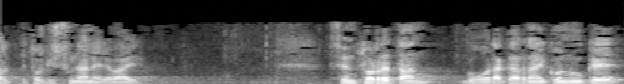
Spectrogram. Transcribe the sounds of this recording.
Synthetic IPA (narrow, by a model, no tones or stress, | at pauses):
et̪o̞ɾkisunane̞ɾe̞β̞aj | se̞nt͡suo̞re̞t̪aŋɡo̞ɣ̞o̞ɾakarenajko̞nuke̞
